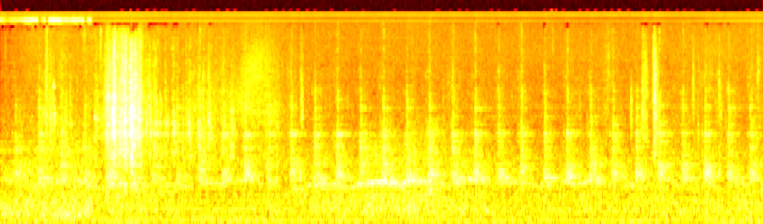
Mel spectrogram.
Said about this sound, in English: The tick of the timer switch, a constant noise.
